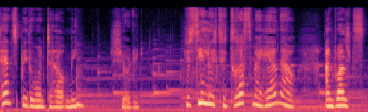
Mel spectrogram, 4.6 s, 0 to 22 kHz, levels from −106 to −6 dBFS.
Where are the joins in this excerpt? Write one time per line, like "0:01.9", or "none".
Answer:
none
